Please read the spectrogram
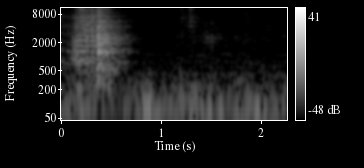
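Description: Brief handling noise as a paper plate of raw fish fillets is held and the fish is touched: a scraping rustle about half a second long right at the start, followed by a few faint taps.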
